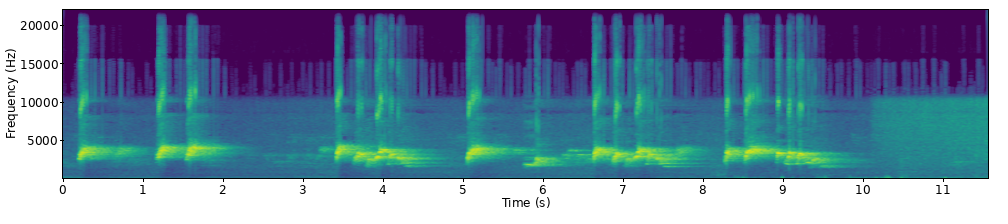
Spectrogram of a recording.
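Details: Red-whiskered bulbul singing in contest, Vietnam, decoy song for training birds: sharp-onset chirpy warbles repeated in quick groups, some phrases sliding downward, ending in a hiss of faint noise.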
